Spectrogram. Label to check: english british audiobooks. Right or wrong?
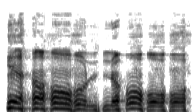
Wrong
